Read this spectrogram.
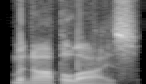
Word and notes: Monopolize: American English

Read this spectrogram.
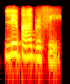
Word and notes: Lipography: Indian

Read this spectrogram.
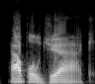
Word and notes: applejack: American English

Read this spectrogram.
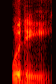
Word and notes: whity: American English

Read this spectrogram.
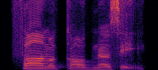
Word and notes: Pharmacognosy: Indian

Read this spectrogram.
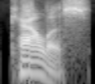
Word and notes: callous: American English

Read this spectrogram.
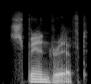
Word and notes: spindrift: American English

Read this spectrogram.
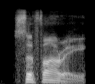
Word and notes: safari: British English

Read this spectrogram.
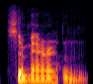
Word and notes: Samaritan: American English

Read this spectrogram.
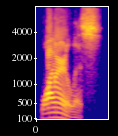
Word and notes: wireless: American English

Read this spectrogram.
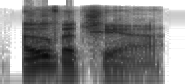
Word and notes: overture: British English

